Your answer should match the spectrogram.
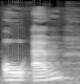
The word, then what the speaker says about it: Om: is there okay um om a u m om so even though some people spell it as o m the way of pronouncing it is om so like that so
